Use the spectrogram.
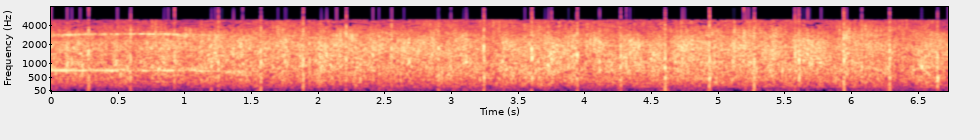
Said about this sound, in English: So how about a big round of applause for … for this party?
